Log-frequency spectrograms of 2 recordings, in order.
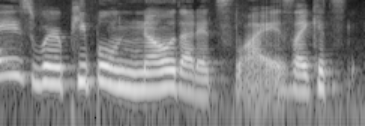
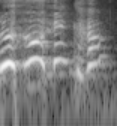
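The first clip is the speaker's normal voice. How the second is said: sudden high loud laugh; burst of laughter; 4 dB louder than usual. Real, not acted. Laughing at her own sulking story. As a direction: crack up.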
